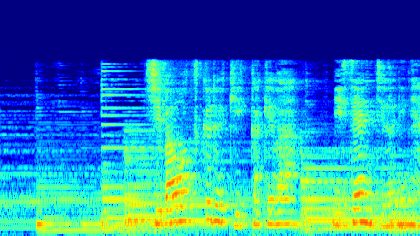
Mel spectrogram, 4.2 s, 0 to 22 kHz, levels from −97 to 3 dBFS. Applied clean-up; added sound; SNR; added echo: none; none; none; reverberation time 0.8 s.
